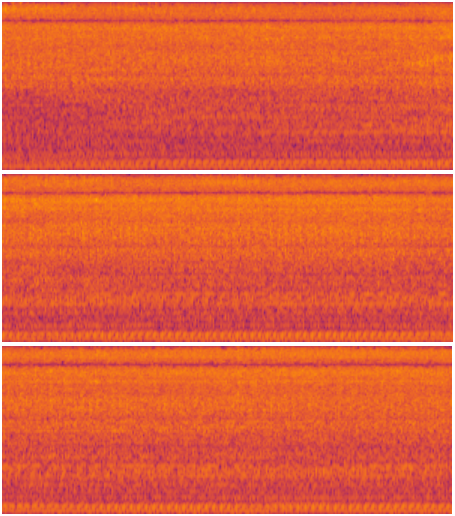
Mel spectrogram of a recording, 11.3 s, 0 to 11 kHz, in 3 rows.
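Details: Cub Cadet 782 tractor started after repair: steady, even low drum with a regular beat, no misses, knocks or hunting; runs smoothly and healthy.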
